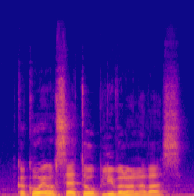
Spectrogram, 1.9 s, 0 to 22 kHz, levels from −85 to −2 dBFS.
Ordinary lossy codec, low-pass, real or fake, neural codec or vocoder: none; 19.8 kHz; fake; vocoder, 44.1 kHz, 128 mel bands every 256 samples, BigVGAN v2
